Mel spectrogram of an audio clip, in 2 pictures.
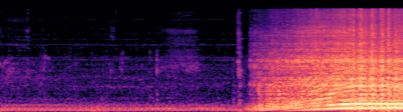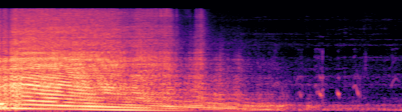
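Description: Pickup truck engine idling, then revving hard about two and a half seconds in as the truck pulls away: the pitch climbs, holds briefly at its loudest, then falls away over the next few seconds.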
